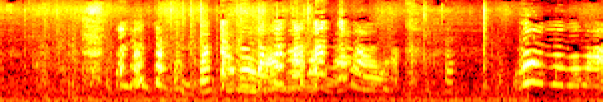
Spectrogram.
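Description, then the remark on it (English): A person imitates a chicken, producing a rapid run of fairly loud clucks and squawks, then a short pause before a final burst of clucking. “Are you gonna like snap? Yeah. And start speaking so, fluent chicken.”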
